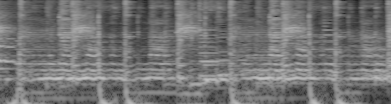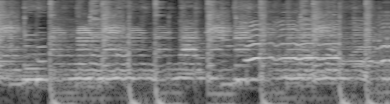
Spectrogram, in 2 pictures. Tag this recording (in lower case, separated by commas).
music, inside a small room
